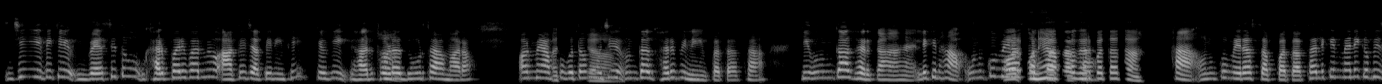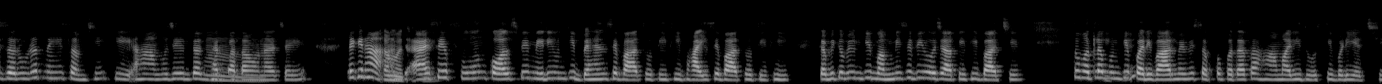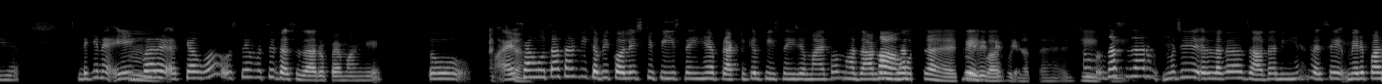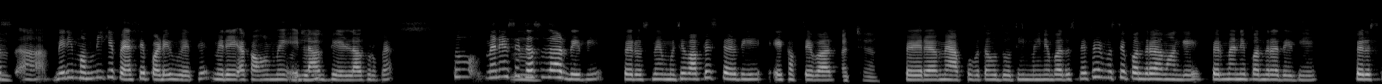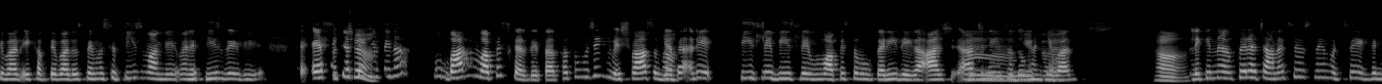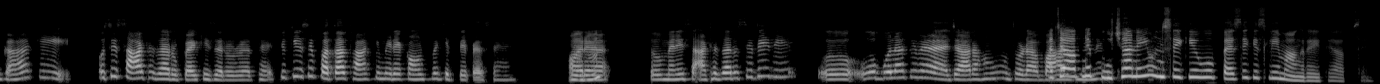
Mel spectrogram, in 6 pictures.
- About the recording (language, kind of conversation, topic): Hindi, podcast, आपने जीवन में सबसे बड़ा सबक कब सीखा?
- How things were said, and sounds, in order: in English: "कॉल्स"; in English: "फ़ीस"; in English: "फ़ीस"; in English: "अकाउंट"; in English: "अकाउंट"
